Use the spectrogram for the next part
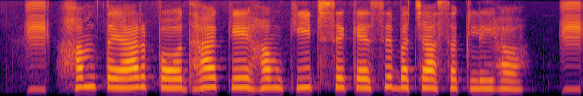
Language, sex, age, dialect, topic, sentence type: Magahi, female, 25-30, Western, agriculture, question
